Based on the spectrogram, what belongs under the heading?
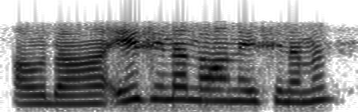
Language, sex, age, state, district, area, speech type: Kannada, female, 18-30, Karnataka, Bellary, rural, conversation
